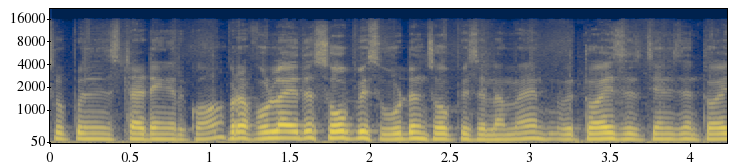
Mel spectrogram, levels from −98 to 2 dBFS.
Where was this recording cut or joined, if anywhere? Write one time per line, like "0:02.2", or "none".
0:01.1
